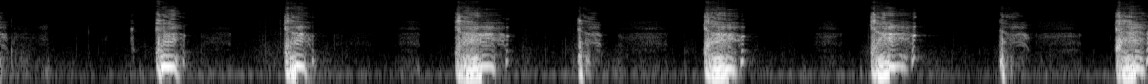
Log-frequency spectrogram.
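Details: A dog in the morning, finding it hard to rest, gives a run of harsh, barking coughs, roughly eight in about eleven seconds, with wheezing; barking cough.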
